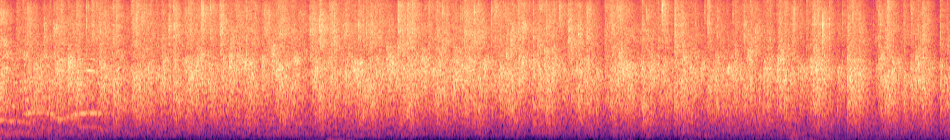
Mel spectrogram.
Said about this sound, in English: Was or that slow hand clap? Was that slow hand clap?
